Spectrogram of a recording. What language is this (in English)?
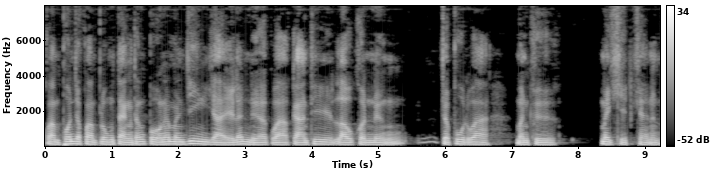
Thai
